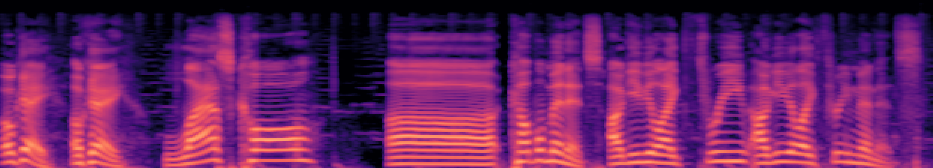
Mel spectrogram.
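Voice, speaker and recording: A man with a smooth, clear and slightly high voice hosts a gaming livestream. He talks informally and slangily, speaking straight to his viewers as he reads out their comments. The sound is close and dry. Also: animated, a little slow, dry recording, soft background music. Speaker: gaming podcast host and livestreamer. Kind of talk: casual livestream chat, reading viewer comments aloud.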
